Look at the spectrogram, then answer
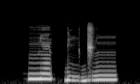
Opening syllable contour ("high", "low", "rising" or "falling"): high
